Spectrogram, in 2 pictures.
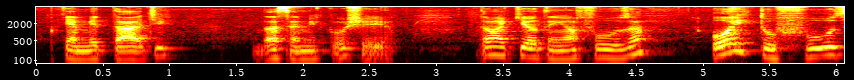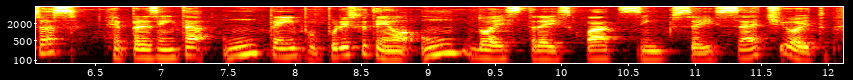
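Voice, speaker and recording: A man teaching rhythm reading and solfège, patiently explaining and counting syllables aloud as he conducts the beat. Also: mid-range voice. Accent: Brazilian Portuguese. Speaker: music teacher.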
